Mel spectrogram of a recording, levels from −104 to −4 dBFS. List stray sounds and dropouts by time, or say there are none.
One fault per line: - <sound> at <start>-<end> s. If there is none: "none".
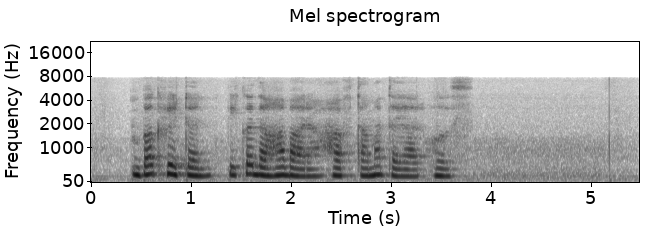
none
